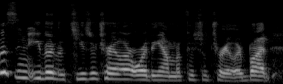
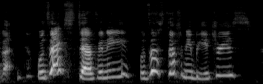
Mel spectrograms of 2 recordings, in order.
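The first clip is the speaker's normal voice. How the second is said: higher, louder astonished question; amazed, pitched-up double take; stunned recognition; 6 semitones higher, 6 dB louder than usual. Real, not acted. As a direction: blurt it out in rising disbelief.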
